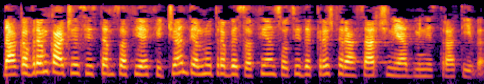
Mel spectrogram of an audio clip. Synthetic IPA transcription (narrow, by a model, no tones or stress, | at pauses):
d̪akəvɾe̞mkaːt͡ʃest̪sist̪e̞msəfijeːfit͡ʃie̞nt̪jelnut̪ɾe̞buje̞səfije̞ɨnsot̪sit̪̚d̪e̞kɾe̞ʃt̪eɾeasart͡ʃinejad̪minist̪ɾat̪ivḛ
